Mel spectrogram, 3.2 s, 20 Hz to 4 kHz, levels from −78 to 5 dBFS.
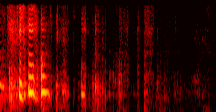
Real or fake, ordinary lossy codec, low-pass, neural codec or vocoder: fake; none; 3.6 kHz; codec, 44.1 kHz, 3.4 kbps, Pupu-Codec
